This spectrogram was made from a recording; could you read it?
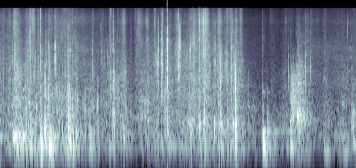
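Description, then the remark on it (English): Papers are gathered and shuffled at the end of a court hearing, a busy run of crisp rustling and soft thumps that briefly quiets near the end before a few more crinkles. “Besides, the weight of the law, there's a lot of paper.”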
